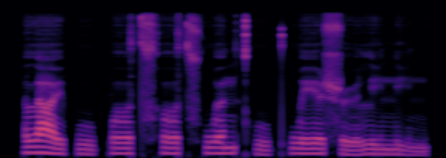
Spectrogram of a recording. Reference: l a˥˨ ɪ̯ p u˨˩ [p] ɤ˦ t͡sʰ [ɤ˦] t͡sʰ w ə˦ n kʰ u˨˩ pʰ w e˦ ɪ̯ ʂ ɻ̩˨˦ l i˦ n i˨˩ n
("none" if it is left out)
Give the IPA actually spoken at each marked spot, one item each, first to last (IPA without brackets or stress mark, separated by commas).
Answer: p, ɤ˦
